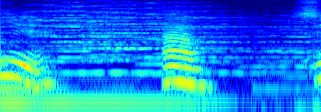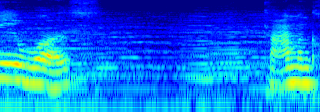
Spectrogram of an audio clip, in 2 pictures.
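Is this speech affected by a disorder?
Yes: cerebral palsy.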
